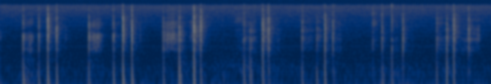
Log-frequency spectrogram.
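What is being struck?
Small cardboard box.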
